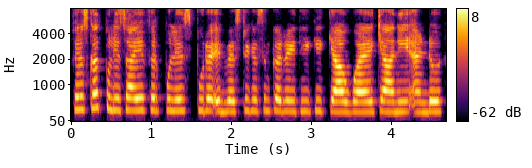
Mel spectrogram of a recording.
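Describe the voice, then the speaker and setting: High-voiced chatty young woman storyteller. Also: flat delivery, a little fast, no echo, clean studio sound. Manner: chatty, drops to a hushed murmur when acting out quotes. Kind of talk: casual storytime vlog.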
